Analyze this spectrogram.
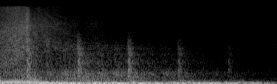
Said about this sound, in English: Nice. I don't remember hearing that echo, dude. I keep turning it off. This time I'm like, dope. You know, I'm going to leave it on.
